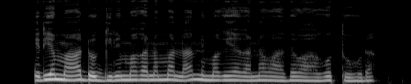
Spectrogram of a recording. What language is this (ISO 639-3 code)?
kik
